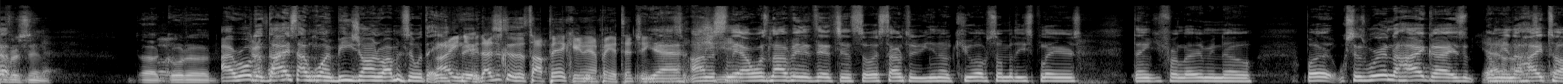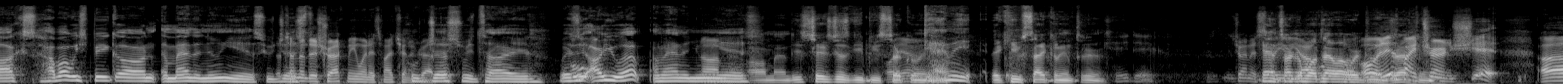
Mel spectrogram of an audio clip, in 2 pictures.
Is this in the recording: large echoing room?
no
